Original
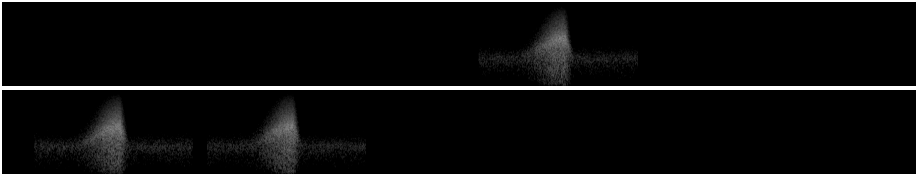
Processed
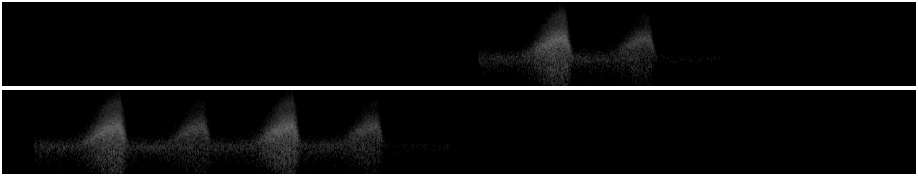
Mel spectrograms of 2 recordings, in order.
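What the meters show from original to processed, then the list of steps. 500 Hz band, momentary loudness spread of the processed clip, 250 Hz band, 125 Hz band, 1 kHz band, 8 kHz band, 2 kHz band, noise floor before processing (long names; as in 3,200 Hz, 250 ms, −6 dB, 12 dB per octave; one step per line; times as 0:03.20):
−2.5 dB, 21 LU, −2.5 dB, can't be measured, −2.5 dB, −3.5 dB, −3.5 dB, below −85 dBFS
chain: soft clipping −32.5 dBFS, distortion −8 dB
on a send: single-tap delay 841 ms −8.5 dB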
